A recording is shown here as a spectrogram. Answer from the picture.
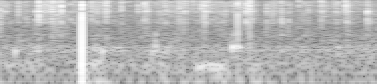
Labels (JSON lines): {"label": "ambient", "recorder": "HydroMoth"}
